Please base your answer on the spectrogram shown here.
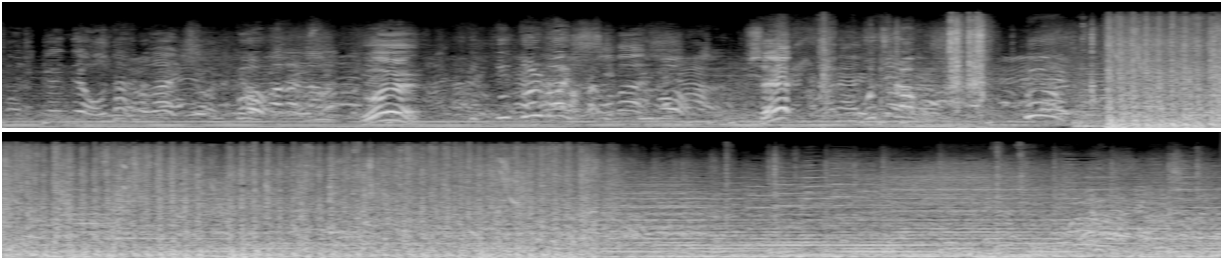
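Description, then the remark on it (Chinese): A film scene: prisoners brawl, shouting and scuffling, on a boat guarded by armed South Korean special forces soldiers; as the boat nears shore, Sergeant Cho opens fire to stop the fight, a sudden burst of loud gunfire continuing as a dense, crackling barrage until the end. “曹中士看到船即将靠岸，开枪制止了斗殴，同时下令把船停下，转头命令所有犯人三个数之内全部跳船。”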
